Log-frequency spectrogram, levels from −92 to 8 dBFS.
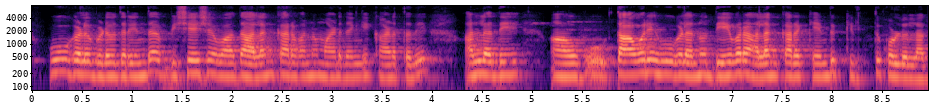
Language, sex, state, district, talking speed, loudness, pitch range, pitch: Kannada, female, Karnataka, Bellary, 95 wpm, -19 LUFS, 180-205 Hz, 185 Hz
